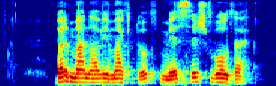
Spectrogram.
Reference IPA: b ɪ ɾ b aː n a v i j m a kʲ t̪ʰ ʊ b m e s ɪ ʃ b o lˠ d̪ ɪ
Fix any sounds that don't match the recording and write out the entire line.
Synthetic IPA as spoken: b ɪ ɾ m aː n a v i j m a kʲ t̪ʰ ʊ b m e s ɪ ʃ b o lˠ d̪ ɪ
